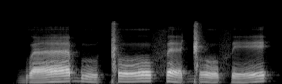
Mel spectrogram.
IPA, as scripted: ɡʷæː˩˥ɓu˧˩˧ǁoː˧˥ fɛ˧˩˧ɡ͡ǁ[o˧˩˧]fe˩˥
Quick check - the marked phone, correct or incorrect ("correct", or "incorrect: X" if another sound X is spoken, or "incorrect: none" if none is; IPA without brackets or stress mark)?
correct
